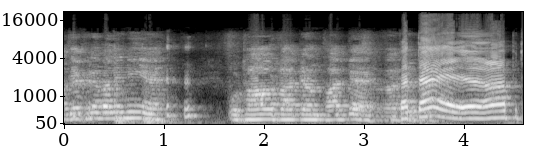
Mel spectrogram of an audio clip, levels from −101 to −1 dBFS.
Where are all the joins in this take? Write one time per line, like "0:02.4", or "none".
0:03.2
